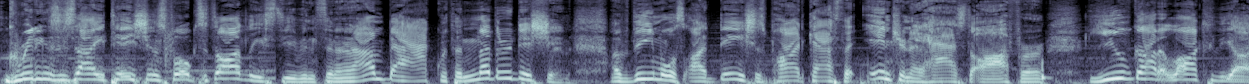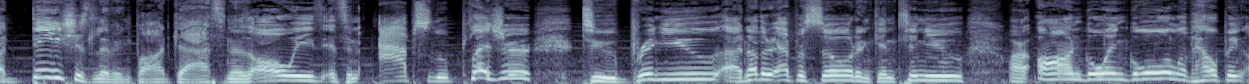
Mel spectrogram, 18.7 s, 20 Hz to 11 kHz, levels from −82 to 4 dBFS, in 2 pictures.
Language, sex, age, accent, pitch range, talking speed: English, male, 30-49, American, 145-195 Hz, 165 wpm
